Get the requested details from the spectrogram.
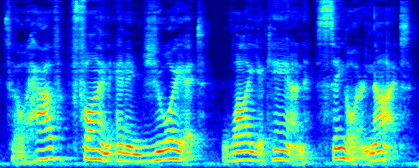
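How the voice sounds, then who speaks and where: A woman's voice: sits low, slow pace. A woman in her fifties talking upbeat to camera, turning bossy and scolding. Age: 50s. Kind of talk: motivational talk to camera.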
